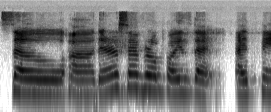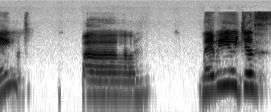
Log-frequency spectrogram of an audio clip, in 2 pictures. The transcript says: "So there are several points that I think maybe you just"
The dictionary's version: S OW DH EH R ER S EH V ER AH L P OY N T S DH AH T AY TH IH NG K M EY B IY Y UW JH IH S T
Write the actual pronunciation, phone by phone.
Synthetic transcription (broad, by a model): S OW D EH R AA S EH V ER AH L P OY N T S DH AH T AY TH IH NG K M EY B IY Y UW JH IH S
